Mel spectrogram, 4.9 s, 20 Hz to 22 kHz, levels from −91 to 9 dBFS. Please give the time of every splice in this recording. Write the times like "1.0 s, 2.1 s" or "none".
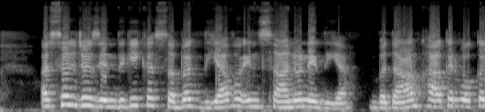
none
